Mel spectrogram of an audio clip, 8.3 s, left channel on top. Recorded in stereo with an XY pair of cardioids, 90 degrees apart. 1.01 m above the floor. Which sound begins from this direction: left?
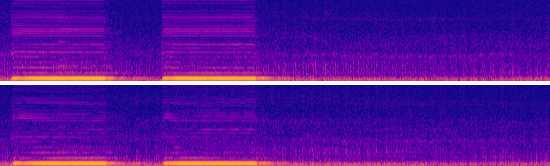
A phone buzzing, at 0.2 s.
